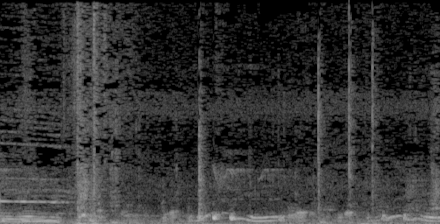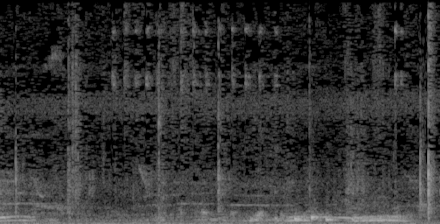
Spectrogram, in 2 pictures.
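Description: Pigeons give low, throaty, rolling coos in several bursts, with occasional sharp knocks nearby.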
